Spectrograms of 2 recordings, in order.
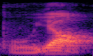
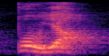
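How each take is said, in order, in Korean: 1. 첫 음절은 음높이가 약간 올라갑니다. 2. 첫 음절은 강하고 변하지 않는 성조를 유지합니다. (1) "정확하게 배운다는 의미에서 그대로 不要" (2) "저번처럼 뿌야 이렇게 해도 알아먹어요"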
